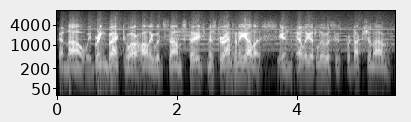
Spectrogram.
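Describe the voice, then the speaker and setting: A man's voice: medium pitch, expressive, brisk. Grand male announcer, old muffled radio. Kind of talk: formal 1950s radio announcing. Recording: muffled vintage radio, music behind.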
